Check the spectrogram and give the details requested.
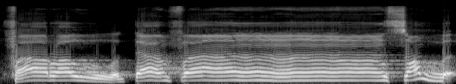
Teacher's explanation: ghain ini bukan memantul, jadi dia itu bukan qalqalah. Ini lemaskan saja, ghain ditaruh di atas tenggorokan ya, karena memang makhrajnya itu di al-halaq atau tenggorokan, sehingga membacanya itu rasakan di tenggorokan bagian atas. · Nun bertemu shad ini adalah ikhfa, ini panjangkan ya, panjangkan.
